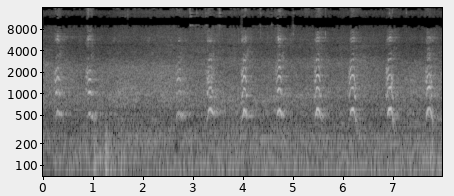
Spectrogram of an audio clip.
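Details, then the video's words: Dogs at a condominium barking, a disturbance to neighbours that happens three times every day; sharp, fairly regular barks repeated roughly every half to one second over a steady background rumble. "Disturbing noise by Dogs barking"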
